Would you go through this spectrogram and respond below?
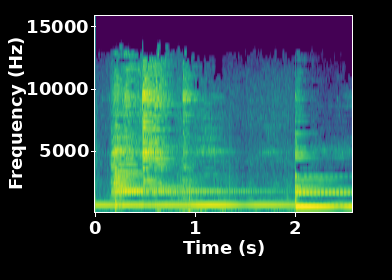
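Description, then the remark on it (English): Heavy red steel pipes of a very heavy grade of steel are struck a few times, each hit ringing out with a sustained metallic, bell-like tone that lingers; the last strike comes louder with a slightly different pitch, no voices present. “These here are red pipes. They're made of steel. They're very heavy. Very heavy grade of steel.”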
